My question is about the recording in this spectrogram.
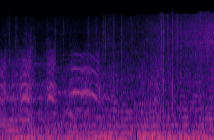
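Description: Cartoon soundtrack: background music with two short honking calls, then a rapid clatter of running hooves starting near the end.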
